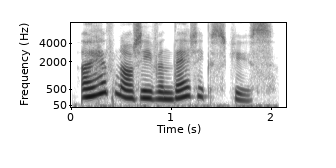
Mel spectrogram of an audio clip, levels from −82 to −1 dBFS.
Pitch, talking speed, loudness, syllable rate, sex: 245 Hz, 165 wpm, -17 LUFS, 4.8 syllables/s, female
